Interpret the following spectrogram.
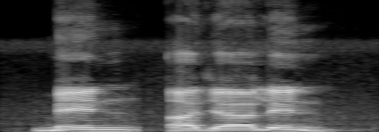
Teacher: تنوین ہو یا نون ساکن ہو اس کو خوب ظاہر کرنا ہے، لیکن رکے بغیر ہم آگے حرف حلقی ادا کریں گے۔ یہ طریقہ ہے اظہار کا۔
